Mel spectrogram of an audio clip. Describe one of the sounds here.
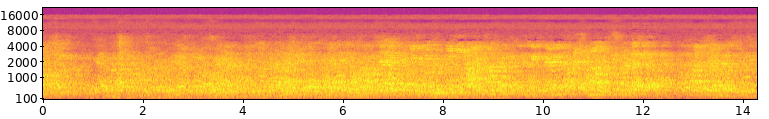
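A pipe organ plays steadily in a large echoing hall.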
